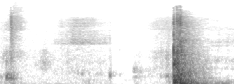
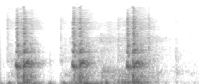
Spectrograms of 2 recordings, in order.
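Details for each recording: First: Renault Logan door after fixing creak with homemade syringe bushings on lock retainers plus silicone grease: repeated solid thunks opening and shutting, clean latch catch, no creak or squeak; quiet door latch after repair. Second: Renault Logan door pushed by hand: three sharp metallic squeaks about half a second apart, rattling on gravel and rough roads after a summer of bad roads; worn door lock striker, fixed with homemade bushings.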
